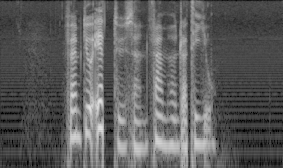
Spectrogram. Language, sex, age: Swedish, female, 63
